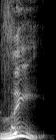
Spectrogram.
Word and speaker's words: Lee: It kind of looks like Leah, and I bet you never heard it being pronounced. No, this is another one of those cases where I've actually heard the name many, many times, and I always think to myself, that's weird. They pronounced it without the A.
